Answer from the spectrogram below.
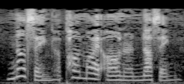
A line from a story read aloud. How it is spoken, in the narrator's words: cried the father, shrinking from the paper as from contagion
